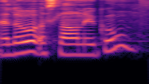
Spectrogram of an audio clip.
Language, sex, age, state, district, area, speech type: Kashmiri, female, 30-45, Jammu and Kashmir, Kupwara, urban, spontaneous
